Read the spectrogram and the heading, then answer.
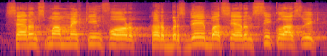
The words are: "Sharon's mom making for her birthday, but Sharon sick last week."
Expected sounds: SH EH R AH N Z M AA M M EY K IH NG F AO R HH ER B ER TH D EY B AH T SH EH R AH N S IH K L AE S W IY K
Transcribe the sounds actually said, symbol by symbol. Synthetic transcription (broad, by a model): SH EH R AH N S M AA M M EY K IH NG F AO R HH ER B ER S D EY B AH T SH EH R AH N S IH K L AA S W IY K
